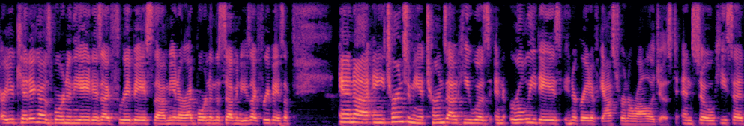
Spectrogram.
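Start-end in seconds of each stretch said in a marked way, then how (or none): none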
